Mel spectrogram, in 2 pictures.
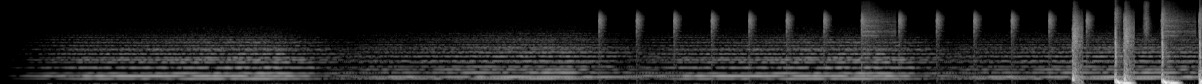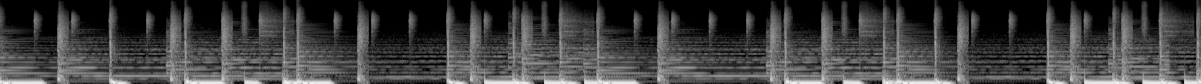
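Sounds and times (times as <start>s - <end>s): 
exotica hip hop beat in C minor: 6.3s - 24.0s.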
